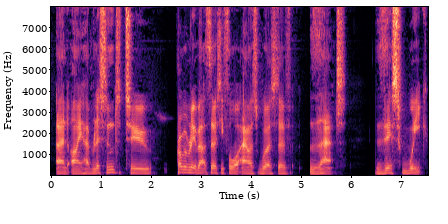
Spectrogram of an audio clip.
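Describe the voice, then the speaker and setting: Podcast host, man, low voice, rambling and animated. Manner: rambling, excitable, laughing. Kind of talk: casual podcast chat.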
